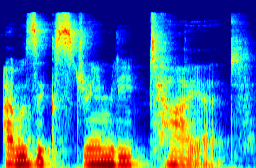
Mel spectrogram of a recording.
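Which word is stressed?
tired. The main stress falls on 'tired'. It is a plain statement that the speaker was tired. "Usually, tired would receive the main stress of the sentence. ... This is the standard stress"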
